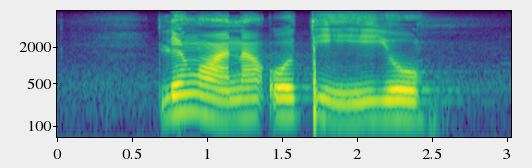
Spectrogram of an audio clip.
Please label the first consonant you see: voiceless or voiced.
voiced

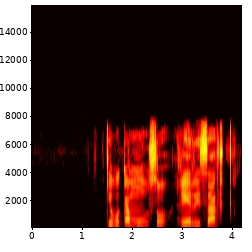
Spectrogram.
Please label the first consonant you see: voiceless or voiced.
voiceless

